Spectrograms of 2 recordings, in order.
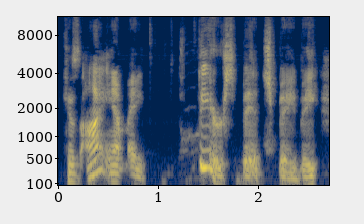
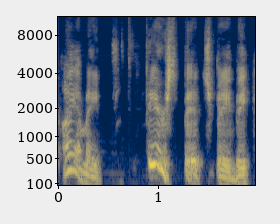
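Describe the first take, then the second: First: High, sassy drag queen voice with FIERCE shot up high. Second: Sassy drag queen. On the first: Retold or imitated. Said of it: "finally she said". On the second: Shown as a demonstration. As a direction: snap your fingers and own it like a drag queen. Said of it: "you've gotta snap and say".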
